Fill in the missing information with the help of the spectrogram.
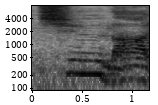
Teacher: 리을 리을로 바뀝니다. 니은 뒤에 리을이 나오잖아. 똑같이 리을 리을로 바뀝니다.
